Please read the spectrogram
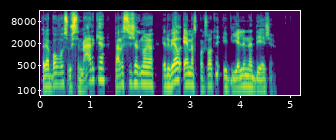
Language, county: Lithuanian, Kaunas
